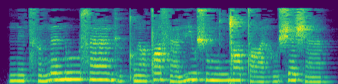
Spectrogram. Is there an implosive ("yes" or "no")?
no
